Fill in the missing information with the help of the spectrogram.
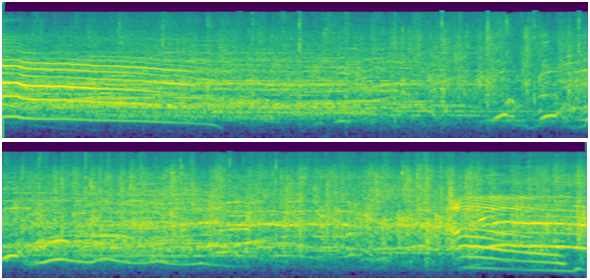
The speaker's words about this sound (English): And now, please give an exquisite Soho West End glittering feet stomping. Feet stomping? Stomp those feet. Hands clapping, arms pumping, foot clapping. Please welcome to the stage the incredible James Acaster!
